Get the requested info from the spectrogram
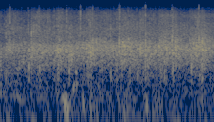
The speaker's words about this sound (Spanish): Sí, dele un aplauso al Señor, esto está para darle un aplauso al Señor.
